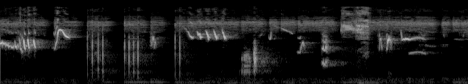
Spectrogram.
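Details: Javan myna female calling the male, played as a lure for other birds: rapid high chirps, squeaky upslurred whistles and short buzzy bursts tumble together in quick succession.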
